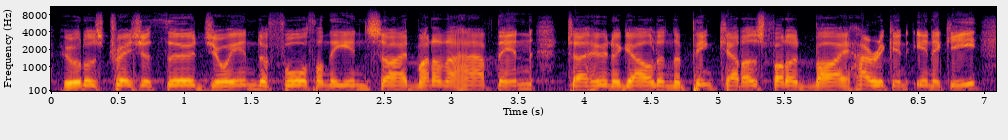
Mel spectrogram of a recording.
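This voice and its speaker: A man's voice: on the high side, bright, forceful tone, clean tone. A man commentating live on a horse race.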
